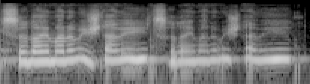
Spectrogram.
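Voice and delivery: fading cave echo. Acted. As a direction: let the question echo away.

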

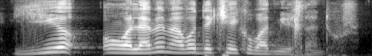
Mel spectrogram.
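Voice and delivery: ordinary delivery, nothing marked

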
